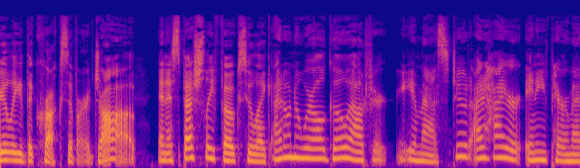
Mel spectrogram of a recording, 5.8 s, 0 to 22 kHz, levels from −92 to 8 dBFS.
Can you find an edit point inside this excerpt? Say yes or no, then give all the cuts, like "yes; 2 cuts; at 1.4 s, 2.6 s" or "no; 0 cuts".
yes; 1 cut; at 1.3 s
